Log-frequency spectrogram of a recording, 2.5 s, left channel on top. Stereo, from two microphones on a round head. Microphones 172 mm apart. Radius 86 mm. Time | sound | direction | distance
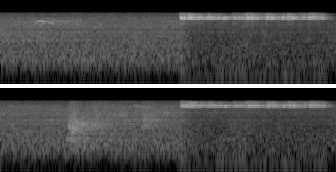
1.3 | a bell | 90° left | 1.6 m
